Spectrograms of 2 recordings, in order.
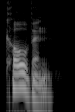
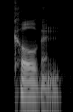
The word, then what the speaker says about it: Coven: It's Coven, but he pronounces it Coven. – It's pronounced Coven, man. What else could it be pronounced? – Coven, that's the proper pronunciation. – No. Coven sounds like oven, man, and that's just, it doesn't work.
